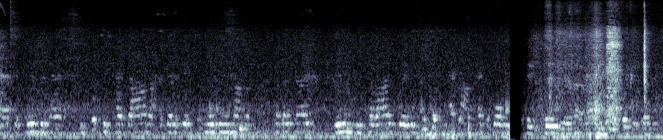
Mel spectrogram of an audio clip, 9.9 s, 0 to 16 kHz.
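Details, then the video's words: A Eurasian hoopoe in a back garden on 21 December 2024, possibly an escapee, gives low, soft hooting notes repeated in short groups, with faint higher chirps and a brief dropout near the end. "Is it a train? No! It's a Bird, A Hoopoe"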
